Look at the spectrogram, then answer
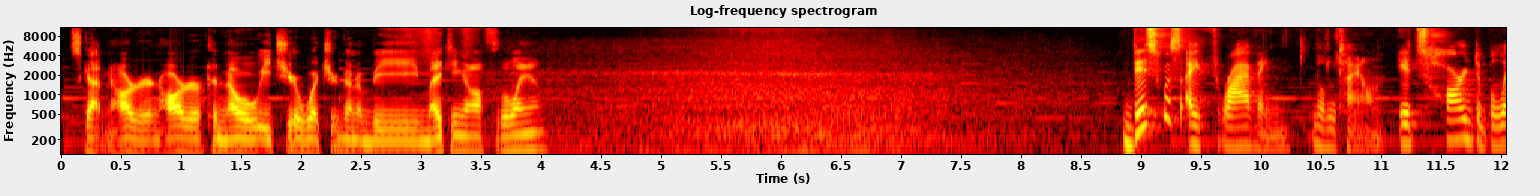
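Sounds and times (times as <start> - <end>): trucks passing on highway: 2.6 - 9.6.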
